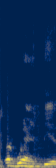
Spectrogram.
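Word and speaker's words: Zagłębie: Inizialmente pensavo fosse quella la squadra di Lublin, non so quale sia la pronuncia, Zaguembie. – Zaguembie, eh, Zaguembie, sì, sì.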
